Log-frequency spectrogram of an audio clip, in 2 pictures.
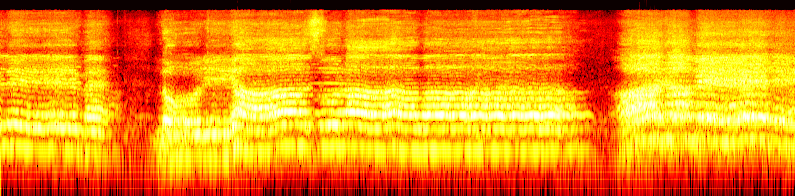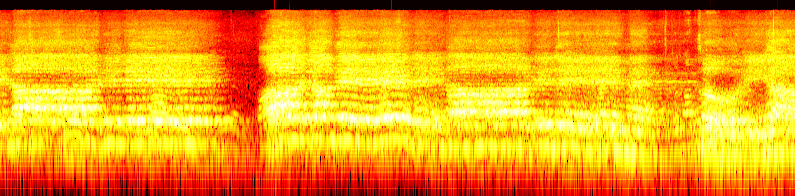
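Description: A large crowd of men chants loudly together in long sung phrases with short pauses.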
